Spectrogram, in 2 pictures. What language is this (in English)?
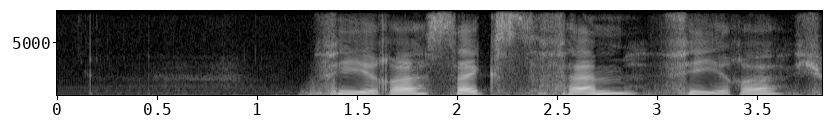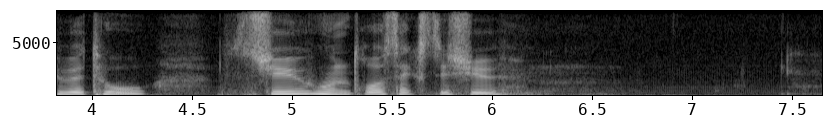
Norwegian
